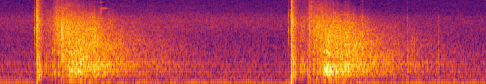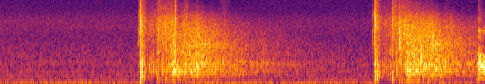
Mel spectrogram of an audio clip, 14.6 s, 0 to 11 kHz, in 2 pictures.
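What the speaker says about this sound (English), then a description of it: "But for right now, I've got my Mini 14. Let's send some lead." Four sharp rifle shots from a Ruger Mini 14, spaced several seconds apart, each a loud crack followed by a long rolling echo outdoors, with no talking between them.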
